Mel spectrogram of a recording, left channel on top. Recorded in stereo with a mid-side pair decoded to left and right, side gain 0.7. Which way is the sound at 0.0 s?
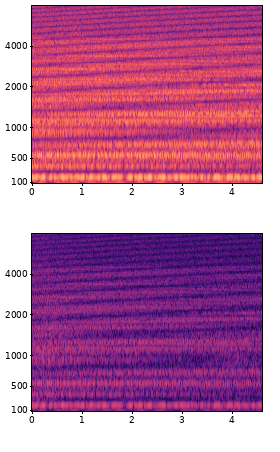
60° left.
